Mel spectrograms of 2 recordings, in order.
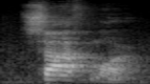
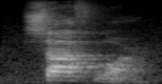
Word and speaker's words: sophomore: the spelling the spelling is sopore but the pronunciation is sophomore sophomore sophomore then it's Junior and then it's senior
